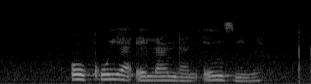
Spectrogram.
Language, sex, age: Xhosa, female, 26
